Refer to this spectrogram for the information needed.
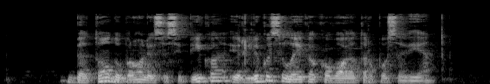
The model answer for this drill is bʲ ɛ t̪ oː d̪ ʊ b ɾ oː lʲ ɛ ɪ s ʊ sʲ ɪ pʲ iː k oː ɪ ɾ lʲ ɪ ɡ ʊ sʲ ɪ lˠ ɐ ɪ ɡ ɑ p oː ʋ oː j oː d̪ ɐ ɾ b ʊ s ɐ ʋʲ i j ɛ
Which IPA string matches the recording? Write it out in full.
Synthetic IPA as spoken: bʲ ɛ t̪ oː d̪ ʊ b ɾ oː lʲ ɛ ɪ s ʊ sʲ ɪ pʲ iː k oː ɪ ɾ lʲ ɪ k ʊ sʲ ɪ lˠ ɐ ɪ k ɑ k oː ʋ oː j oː t̪ ɐ ɾ p ʊ s ɐ ʋʲ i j ɛ

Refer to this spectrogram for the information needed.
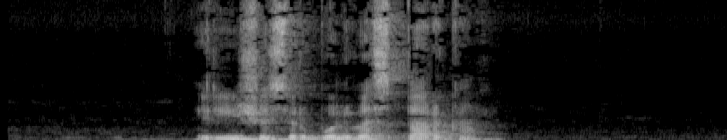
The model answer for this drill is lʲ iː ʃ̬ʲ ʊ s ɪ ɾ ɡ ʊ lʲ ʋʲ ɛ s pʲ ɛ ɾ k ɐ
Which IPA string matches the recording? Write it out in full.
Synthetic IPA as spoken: ɾʲ iː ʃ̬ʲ ʊ s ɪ ɾ b ʊ lʲ ʋʲ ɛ s pʲ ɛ ɾ k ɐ

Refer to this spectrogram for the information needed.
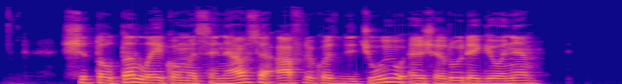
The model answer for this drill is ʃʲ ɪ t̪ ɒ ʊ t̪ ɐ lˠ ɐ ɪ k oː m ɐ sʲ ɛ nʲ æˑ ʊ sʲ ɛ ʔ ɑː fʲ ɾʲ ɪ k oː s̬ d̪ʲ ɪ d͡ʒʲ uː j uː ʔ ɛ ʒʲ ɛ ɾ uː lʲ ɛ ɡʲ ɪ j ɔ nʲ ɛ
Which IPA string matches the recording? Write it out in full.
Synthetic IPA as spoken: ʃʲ ɪ t̪ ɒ ʊ t̪ ɐ lˠ ɐ ɪ k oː m ɐ sʲ ɛ nʲ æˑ ʊ sʲ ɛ ʔ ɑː fʲ ɾʲ ɪ k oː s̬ d̪ʲ ɪ d͡ʒʲ uː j uː ʔ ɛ ʒʲ ɛ ɾ uː ɾʲ ɛ ɡʲ ɪ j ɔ nʲ ɛ

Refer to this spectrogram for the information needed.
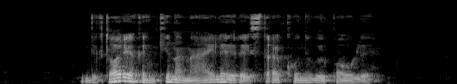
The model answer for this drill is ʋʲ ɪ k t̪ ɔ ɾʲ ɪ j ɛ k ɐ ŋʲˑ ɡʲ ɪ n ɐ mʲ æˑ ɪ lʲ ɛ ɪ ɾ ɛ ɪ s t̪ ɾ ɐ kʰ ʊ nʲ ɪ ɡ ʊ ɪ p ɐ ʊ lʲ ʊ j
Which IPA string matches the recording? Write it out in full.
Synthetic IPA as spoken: ʋʲ ɪ k t̪ ɔ ɾʲ ɪ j ɛ k ɐ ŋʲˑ kʲ ɪ n ɐ mʲ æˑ ɪ lʲ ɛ ɪ ɾ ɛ ɪ s t̪ ɾ ɐ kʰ ʊ nʲ ɪ ɡ ʊ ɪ p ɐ ʊ lʲ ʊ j

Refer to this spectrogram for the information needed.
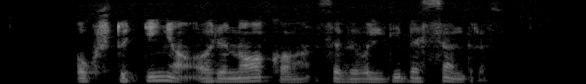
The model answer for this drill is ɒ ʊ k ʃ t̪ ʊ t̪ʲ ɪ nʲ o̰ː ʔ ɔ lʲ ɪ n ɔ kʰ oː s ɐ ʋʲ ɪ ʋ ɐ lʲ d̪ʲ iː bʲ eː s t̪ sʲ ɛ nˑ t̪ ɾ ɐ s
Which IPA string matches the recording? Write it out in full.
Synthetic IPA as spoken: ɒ ʊ k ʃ t̪ ʊ t̪ʲ ɪ nʲ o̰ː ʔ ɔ ɾʲ ɪ n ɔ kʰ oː s ɐ ʋʲ ɪ ʋ ɐ lʲ d̪ʲ iː bʲ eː s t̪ sʲ ɛ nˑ t̪ ɾ ɐ s

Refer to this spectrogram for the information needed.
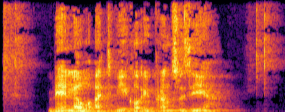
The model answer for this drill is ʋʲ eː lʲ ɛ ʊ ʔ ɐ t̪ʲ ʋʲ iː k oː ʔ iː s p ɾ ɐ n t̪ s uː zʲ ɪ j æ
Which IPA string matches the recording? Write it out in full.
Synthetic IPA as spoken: ʋʲ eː lʲ ɛ ʊ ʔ ɐ t̪ʲ ʋʲ iː k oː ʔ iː p ɾ ɐ n t̪ s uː zʲ ɪ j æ

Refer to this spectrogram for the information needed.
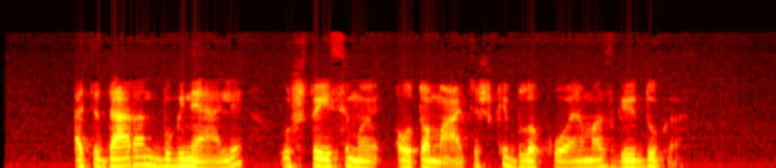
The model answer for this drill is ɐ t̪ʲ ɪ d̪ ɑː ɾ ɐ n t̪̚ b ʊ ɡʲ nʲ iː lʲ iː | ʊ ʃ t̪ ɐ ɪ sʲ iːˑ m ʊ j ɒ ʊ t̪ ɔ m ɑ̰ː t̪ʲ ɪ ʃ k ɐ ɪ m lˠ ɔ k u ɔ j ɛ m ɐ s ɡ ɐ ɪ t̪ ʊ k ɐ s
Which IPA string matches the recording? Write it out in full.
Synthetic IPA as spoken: ɐ t̪ʲ ɪ d̪ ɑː ɾ ɐ n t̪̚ b ʊ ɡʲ nʲ æː lʲ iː | ʊ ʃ t̪ ɐ ɪ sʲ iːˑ m ʊ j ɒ ʊ t̪ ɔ m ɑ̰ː t̪ʲ ɪ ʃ k ɐ ɪ b lˠ ɔ k u ɔ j ɛ m ɐ s ɡ ɐ ɪ d̪ ʊ k ɐ s

